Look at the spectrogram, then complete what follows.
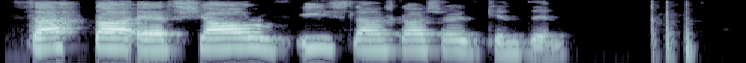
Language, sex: Icelandic, male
